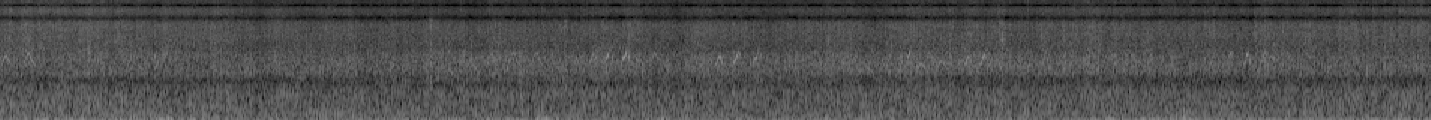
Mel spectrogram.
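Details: Steady wind rumble and water noise with a low engine-like hum, and no animal calls heard.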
